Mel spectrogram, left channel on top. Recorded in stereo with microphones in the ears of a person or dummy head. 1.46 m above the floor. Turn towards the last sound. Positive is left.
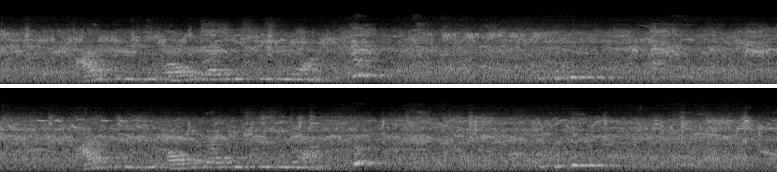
turn(degrees=-5)  # may be behind; listen again after turning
